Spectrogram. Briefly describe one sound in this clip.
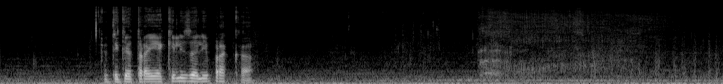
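A young man speaks into a close microphone.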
